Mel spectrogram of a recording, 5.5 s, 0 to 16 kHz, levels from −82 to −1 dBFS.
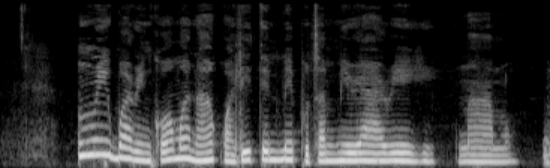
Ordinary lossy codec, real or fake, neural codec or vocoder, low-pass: AAC, 48 kbps; fake; vocoder, 48 kHz, 128 mel bands, Vocos; 14.4 kHz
